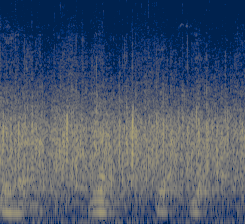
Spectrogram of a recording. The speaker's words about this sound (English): Clap that up. For hip-hop. For hip-hop.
